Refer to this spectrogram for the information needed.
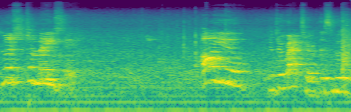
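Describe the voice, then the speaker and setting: A woman performs a domineering film director, sarcastic and measured, laying down authority in a stage piece. The recording is distant and very echoey, with clear noise. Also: very high-pitched, lively intonation. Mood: condescending, cold. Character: condescending, domineering film director scolding an actor. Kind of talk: theatrical solo stage monologue performance. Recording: echoey hall, distant mic, noisy.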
